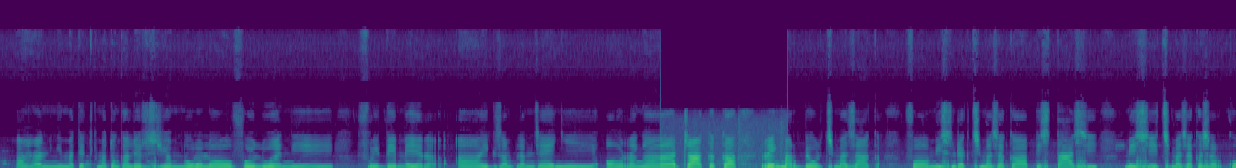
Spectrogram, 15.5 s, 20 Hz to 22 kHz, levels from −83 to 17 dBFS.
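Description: Speech, with a band-limited stretch from 8.26 s to 9.84 s where the sound turns duller and boxier, with nothing above 7.6 kHz, then opens up again. The change happens without any gap, the level shifts by around 5 dB, and a new noise floor appears roughly 30 dB under the signal. This is likely an input switched to a poorer device, with the system briefly moving to a narrower-band microphone with its own tone and background noise.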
